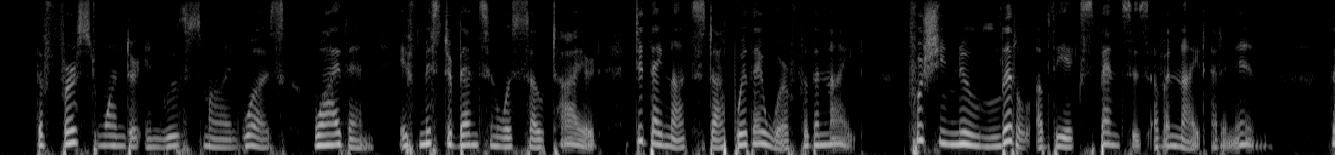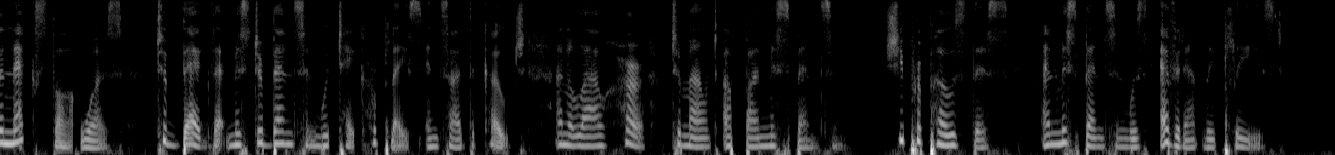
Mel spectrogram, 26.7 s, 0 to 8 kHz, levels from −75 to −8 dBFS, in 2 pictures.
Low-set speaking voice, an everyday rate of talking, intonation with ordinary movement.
No: medium, 185 Hz; average, 160 wpm; average, 4.6 semitones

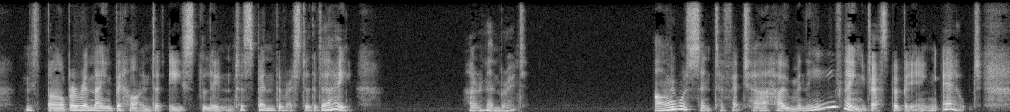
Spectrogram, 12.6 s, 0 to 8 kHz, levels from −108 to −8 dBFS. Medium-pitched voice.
No: low, 130 Hz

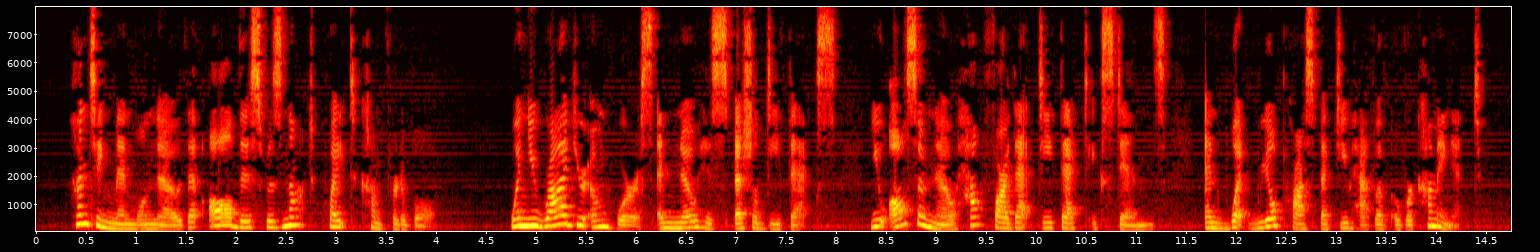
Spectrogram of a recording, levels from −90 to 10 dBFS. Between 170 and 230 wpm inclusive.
No: average, 160 wpm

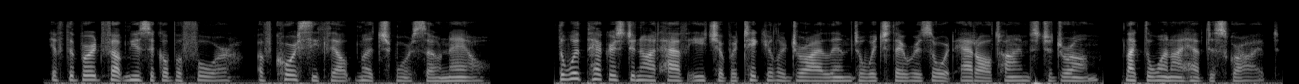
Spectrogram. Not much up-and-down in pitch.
Yes: narrow, 2.3 semitones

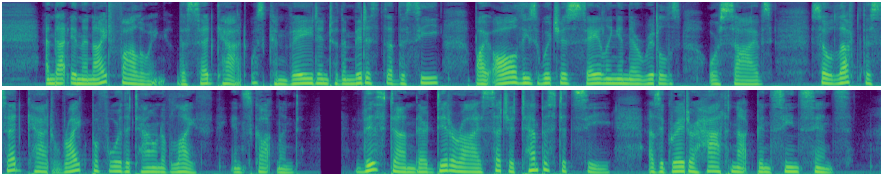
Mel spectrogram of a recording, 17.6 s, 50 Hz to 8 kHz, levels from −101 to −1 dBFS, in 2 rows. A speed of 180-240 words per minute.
Yes: average, 200 wpm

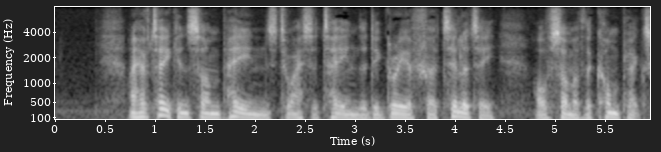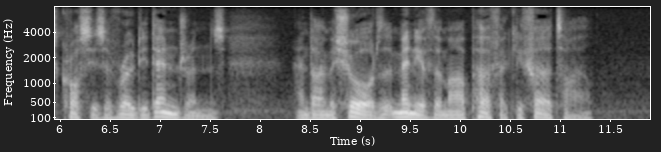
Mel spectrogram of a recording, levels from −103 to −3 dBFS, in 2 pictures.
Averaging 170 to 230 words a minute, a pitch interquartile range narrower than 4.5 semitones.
No: average, 150 wpm; average, 4.1 semitones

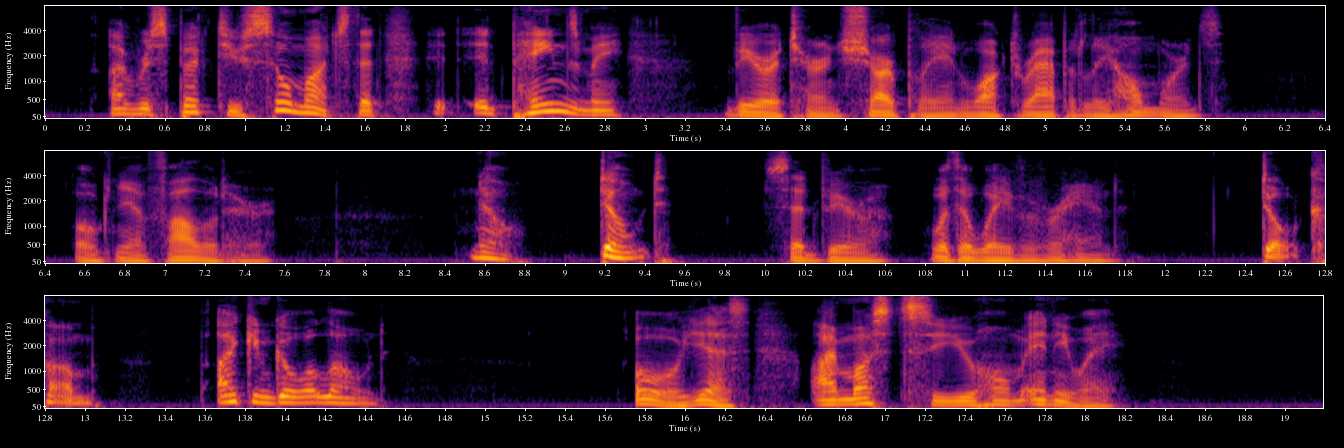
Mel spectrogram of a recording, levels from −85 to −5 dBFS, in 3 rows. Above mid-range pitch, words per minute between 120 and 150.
No: very low, 85 Hz; average, 140 wpm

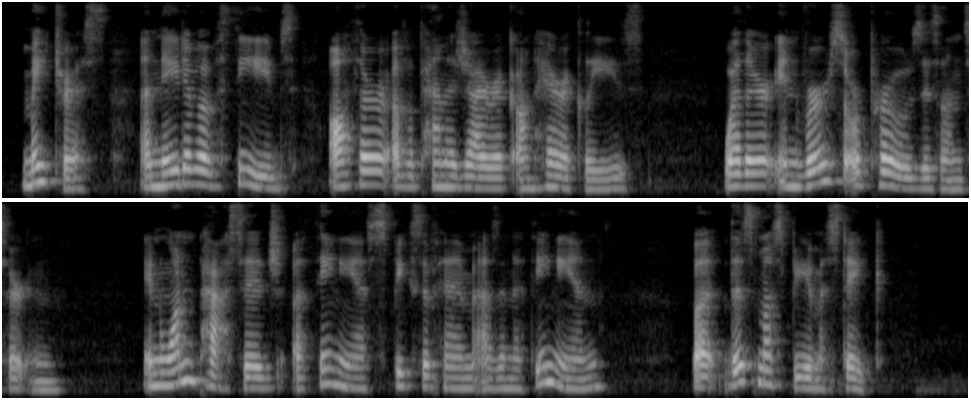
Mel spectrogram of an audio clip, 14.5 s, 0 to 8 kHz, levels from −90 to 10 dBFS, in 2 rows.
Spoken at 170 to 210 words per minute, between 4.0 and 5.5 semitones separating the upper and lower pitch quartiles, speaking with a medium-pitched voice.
No: average, 140 wpm; average, 4.3 semitones; medium, 175 Hz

